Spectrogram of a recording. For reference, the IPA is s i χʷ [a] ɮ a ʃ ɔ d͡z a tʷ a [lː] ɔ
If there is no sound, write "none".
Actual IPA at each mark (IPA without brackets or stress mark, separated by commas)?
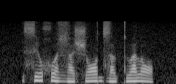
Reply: a, l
